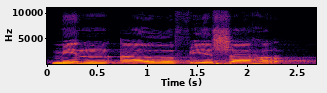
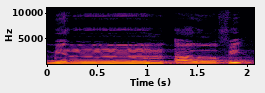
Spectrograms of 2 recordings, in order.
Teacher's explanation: Nah, kalau min alfi nun sukun bertemu dengan alif, itu hukum bacanya izhar, dibacanya jelas.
